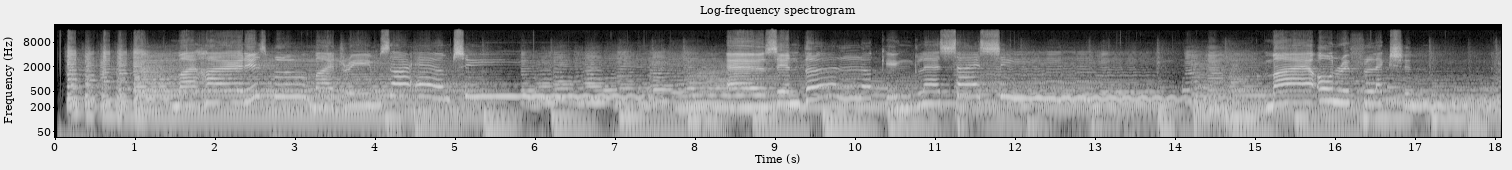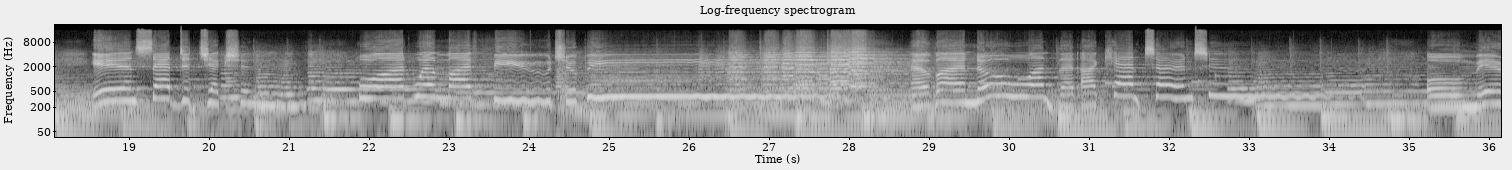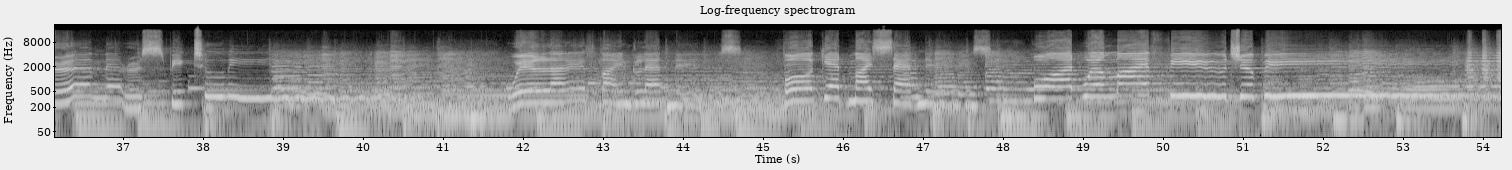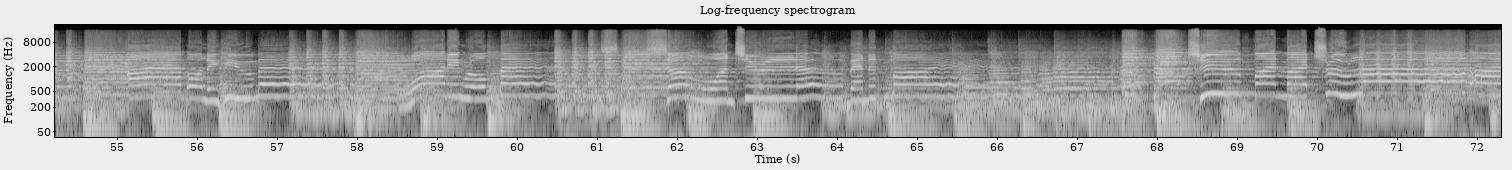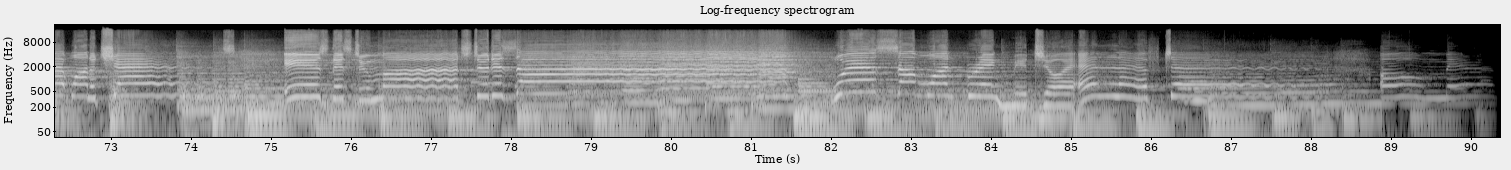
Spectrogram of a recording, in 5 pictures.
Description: HOME > SOUL / OTHERS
